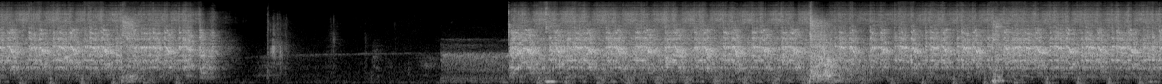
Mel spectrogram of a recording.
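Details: Kawasaki Lakota 300 after top-end rebuild, first start on choke in neutral: cranks, catches, then runs loud and ragged with uneven popping about three a second; cam timing was 180 degrees out.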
